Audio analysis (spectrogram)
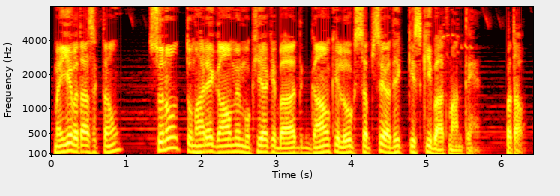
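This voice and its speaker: A man's voice: mid-range voice, normal speed, soft background music, natural voice. A man voicing a mysterious, solemn cursed kite bird in a cartoon story, speaking in an earnest, portentous way. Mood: grave, instructing.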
